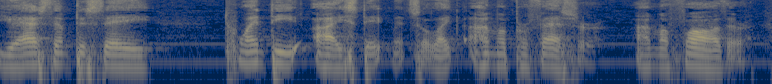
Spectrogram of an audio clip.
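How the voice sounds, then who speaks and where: The man's fairly high voice comes out somewhat breathy. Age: 60s. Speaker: psychology professor. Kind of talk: lecture.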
